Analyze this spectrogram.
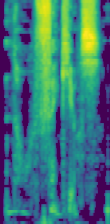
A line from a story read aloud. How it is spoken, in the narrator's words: Wei Wuxian whispers, almost against Lan Wangji's lips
